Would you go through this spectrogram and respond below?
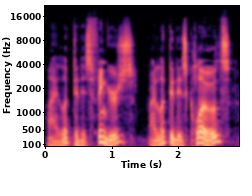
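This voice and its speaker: A man narrating a rhyming children's story as its author, in a dramatic, deliberate storyteller's manner. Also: medium pitch, animated. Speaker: author reading own book.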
